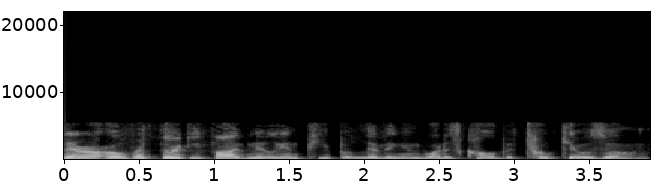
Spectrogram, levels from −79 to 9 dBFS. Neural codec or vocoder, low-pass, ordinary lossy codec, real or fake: codec, 44.1 kHz, 2.6 kbps, SNAC; 5.4 kHz; Opus, 64 kbps; fake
